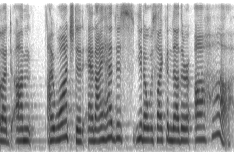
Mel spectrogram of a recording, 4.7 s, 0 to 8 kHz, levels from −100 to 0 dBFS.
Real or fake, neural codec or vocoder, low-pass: real; none; 7.2 kHz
